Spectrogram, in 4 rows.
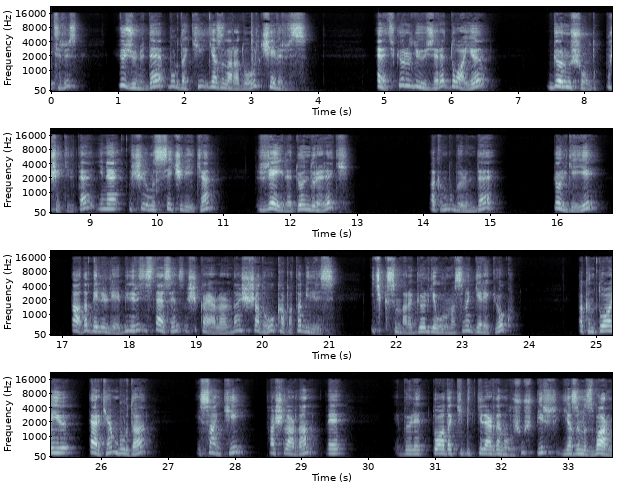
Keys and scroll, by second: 2.9 0, 11.4 r.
